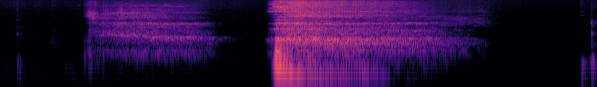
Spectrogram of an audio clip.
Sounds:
Sigh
